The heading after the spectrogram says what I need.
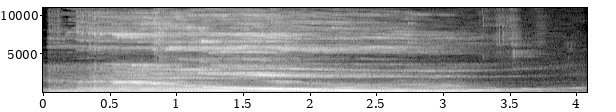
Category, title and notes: Sound effects > Experimental
Creature Monster Alien Vocal FX-32
Otherworldly, sfx, gutteral, boss, Vox, Growl, Alien, Ominous, evil, Animal, Frightening, Echo, Deep, Fantasy, fx, Monstrous, devil, Snarl, Reverberating, Sound, Snarling, demon, Monster, scary, visceral, Sounddesign, gamedesign, Creature, Groan, Vocal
